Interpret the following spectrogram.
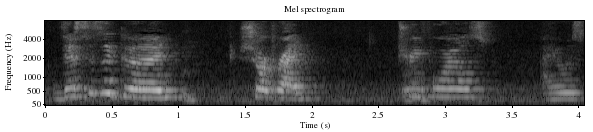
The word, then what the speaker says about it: Trefoils: is a good shortbread trefoils I always mispronounce it so if you're out there please don't slam me if I mispronounce it but trefoils it's not truffles it's true foil it has to be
